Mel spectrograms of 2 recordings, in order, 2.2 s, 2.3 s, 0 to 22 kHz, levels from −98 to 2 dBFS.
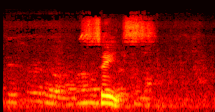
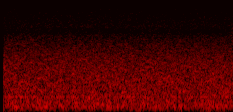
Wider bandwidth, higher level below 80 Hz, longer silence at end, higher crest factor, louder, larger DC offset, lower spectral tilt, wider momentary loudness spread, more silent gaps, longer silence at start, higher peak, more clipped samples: about the same, 15 kHz vs 16.5 kHz; first, -70 dBFS vs under -90 dBFS; about the same, 0.1 s vs 0 s; first, 20 dB vs 14 dB; first, -30 LUFS vs -67 LUFS; neither; about the same, -3.5 dB/octave vs -3 dB/octave; first, 19 LU vs 0 LU; neither; about the same, 0.05 s vs 0 s; first, -12 dBFS vs -54 dBFS; neither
